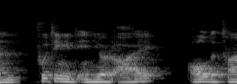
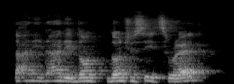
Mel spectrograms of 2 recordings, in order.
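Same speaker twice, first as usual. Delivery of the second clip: mock child scream, much higher pitched; 5 semitones higher than usual. Father retelling his seven-year-old at a red light, imitating a child screaming. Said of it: "he starts screaming".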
